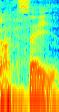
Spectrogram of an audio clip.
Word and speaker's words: Maciek: Visste du att eh, Maciek uttala så. – Nej. – Matsej står det.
